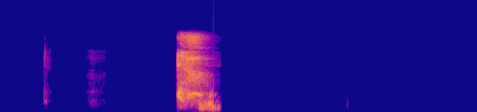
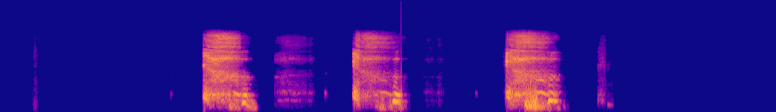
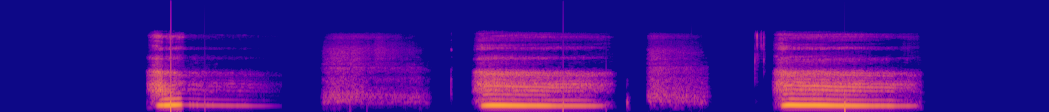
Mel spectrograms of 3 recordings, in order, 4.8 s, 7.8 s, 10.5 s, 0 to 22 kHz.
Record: {"cough_length": "4.8 s", "cough_amplitude": 29875, "cough_signal_mean_std_ratio": 0.21, "three_cough_length": "7.8 s", "three_cough_amplitude": 29217, "three_cough_signal_mean_std_ratio": 0.34, "exhalation_length": "10.5 s", "exhalation_amplitude": 14232, "exhalation_signal_mean_std_ratio": 0.45, "survey_phase": "beta (2021-08-13 to 2022-03-07)", "age": "18-44", "gender": "Female", "wearing_mask": "No", "symptom_none": true, "smoker_status": "Never smoked", "respiratory_condition_asthma": false, "respiratory_condition_other": false, "recruitment_source": "REACT", "submission_delay": "1 day", "covid_test_result": "Negative", "covid_test_method": "RT-qPCR"}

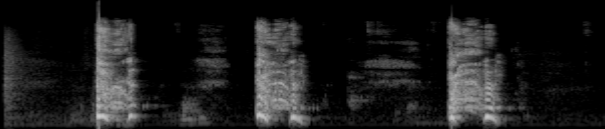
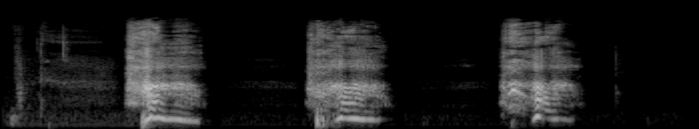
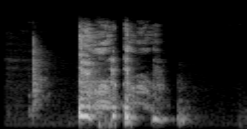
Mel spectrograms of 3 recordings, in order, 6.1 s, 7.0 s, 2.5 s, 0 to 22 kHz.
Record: {"three_cough_length": "6.1 s", "three_cough_amplitude": 32768, "three_cough_signal_mean_std_ratio": 0.35, "exhalation_length": "7.0 s", "exhalation_amplitude": 27672, "exhalation_signal_mean_std_ratio": 0.4, "cough_length": "2.5 s", "cough_amplitude": 29020, "cough_signal_mean_std_ratio": 0.4, "survey_phase": "beta (2021-08-13 to 2022-03-07)", "age": "45-64", "gender": "Female", "wearing_mask": "No", "symptom_none": true, "smoker_status": "Never smoked", "respiratory_condition_asthma": false, "respiratory_condition_other": false, "recruitment_source": "REACT", "submission_delay": "1 day", "covid_test_result": "Negative", "covid_test_method": "RT-qPCR", "influenza_a_test_result": "Negative", "influenza_b_test_result": "Negative"}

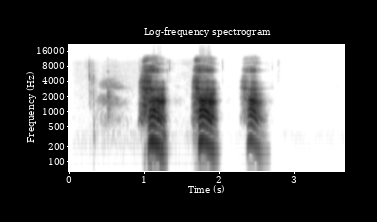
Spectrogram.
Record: {"exhalation_length": "3.7 s", "exhalation_amplitude": 29674, "exhalation_signal_mean_std_ratio": 0.32, "survey_phase": "beta (2021-08-13 to 2022-03-07)", "age": "45-64", "gender": "Female", "wearing_mask": "No", "symptom_none": true, "smoker_status": "Never smoked", "respiratory_condition_asthma": false, "respiratory_condition_other": false, "recruitment_source": "REACT", "submission_delay": "1 day", "covid_test_result": "Negative", "covid_test_method": "RT-qPCR", "influenza_a_test_result": "Negative", "influenza_b_test_result": "Negative"}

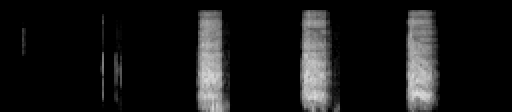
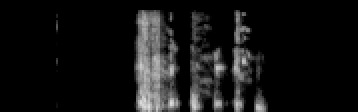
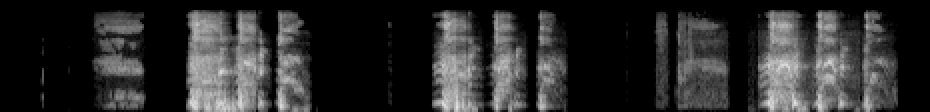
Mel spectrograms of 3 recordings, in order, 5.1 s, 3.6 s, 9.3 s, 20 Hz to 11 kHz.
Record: {"exhalation_length": "5.1 s", "exhalation_amplitude": 28824, "exhalation_signal_mean_std_ratio": 0.29, "cough_length": "3.6 s", "cough_amplitude": 28426, "cough_signal_mean_std_ratio": 0.28, "three_cough_length": "9.3 s", "three_cough_amplitude": 29039, "three_cough_signal_mean_std_ratio": 0.37, "survey_phase": "beta (2021-08-13 to 2022-03-07)", "age": "45-64", "gender": "Male", "wearing_mask": "No", "symptom_none": true, "smoker_status": "Never smoked", "respiratory_condition_asthma": false, "respiratory_condition_other": false, "recruitment_source": "REACT", "submission_delay": "1 day", "covid_test_result": "Negative", "covid_test_method": "RT-qPCR", "influenza_a_test_result": "Unknown/Void", "influenza_b_test_result": "Unknown/Void"}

